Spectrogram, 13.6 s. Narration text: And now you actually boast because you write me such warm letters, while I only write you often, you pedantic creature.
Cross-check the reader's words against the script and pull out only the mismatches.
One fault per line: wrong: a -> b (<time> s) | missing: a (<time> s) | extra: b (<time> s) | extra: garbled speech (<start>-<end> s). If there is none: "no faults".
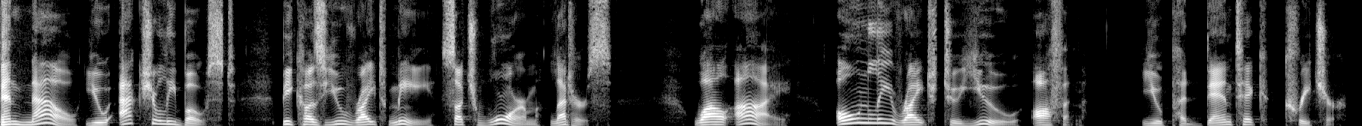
extra: to (9.4 s)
